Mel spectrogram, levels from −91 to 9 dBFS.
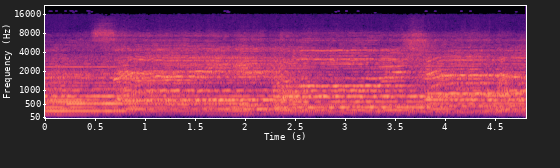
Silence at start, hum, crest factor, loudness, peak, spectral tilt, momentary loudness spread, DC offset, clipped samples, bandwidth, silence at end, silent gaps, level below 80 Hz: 0 s; none; 10 dB; -14 LUFS; -4 dBFS; -1.5 dB/octave; 1 LU; under 0.1%; under 0.1%; 18 kHz; 0 s; none; -72 dBFS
